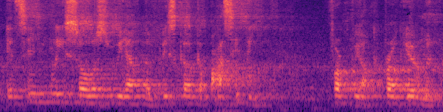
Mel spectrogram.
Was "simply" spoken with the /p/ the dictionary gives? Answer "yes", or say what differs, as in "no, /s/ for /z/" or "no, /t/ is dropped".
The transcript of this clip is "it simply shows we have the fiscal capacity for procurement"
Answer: no, /p/ is dropped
